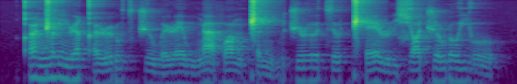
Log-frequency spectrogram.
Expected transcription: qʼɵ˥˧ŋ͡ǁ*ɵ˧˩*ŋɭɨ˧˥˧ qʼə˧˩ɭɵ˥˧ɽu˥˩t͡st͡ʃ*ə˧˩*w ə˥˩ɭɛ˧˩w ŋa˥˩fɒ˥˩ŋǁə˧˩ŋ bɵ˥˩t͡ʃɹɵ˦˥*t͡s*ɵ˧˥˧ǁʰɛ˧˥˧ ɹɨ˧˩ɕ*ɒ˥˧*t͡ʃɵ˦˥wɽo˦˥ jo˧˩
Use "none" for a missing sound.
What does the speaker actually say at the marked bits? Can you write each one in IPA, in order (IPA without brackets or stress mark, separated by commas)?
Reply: ɵ˥˧, ɵ˧˩, t͡s, ɒ˦˥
